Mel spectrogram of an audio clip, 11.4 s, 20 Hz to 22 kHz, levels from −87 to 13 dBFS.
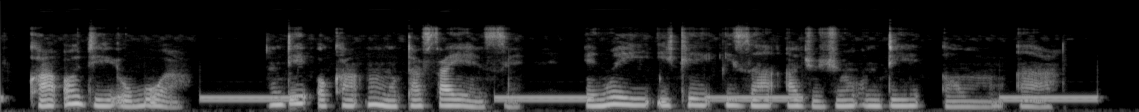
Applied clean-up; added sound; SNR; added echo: none; Telephone; 9 dB; none.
